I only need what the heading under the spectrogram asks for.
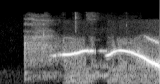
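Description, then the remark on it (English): A person whistles a short two-part call, the first note held steady and the second rising then sliding down, clear against a faint breathy background. It is a call that a father and his young daughter whistle to each other. “We have this thing we whistle at each other.”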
